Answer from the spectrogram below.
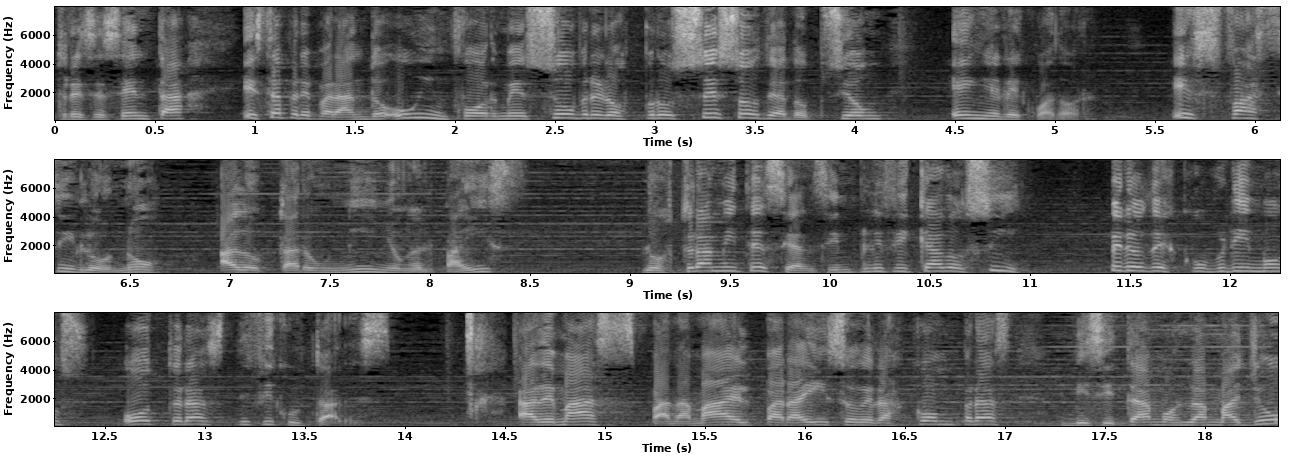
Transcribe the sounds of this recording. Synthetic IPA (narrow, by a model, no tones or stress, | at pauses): t̪ɾesesent̪a | est̪apɾe̞paɾand̪o̞ʔuŋiɱfo̞ɾme̞so̞βɾe̞lo̞spɾo̞se̞so̞zðeaðo̞psjo̞ŋ | e̞ŋe̞le̞kwa̰ðo̰ɾ | e̞sfasilo̞no̞ | aðo̞p̚t̪aɾuŋnĩɲoeŋe̞lpa̰is | lo̞st̪ɾamit̪e̞sːeansimplifikaðo̞si | pe̞ɾo̞ðe̞skuβɾimo̞s | ot̪ɾazd̪ifikult̪a̰ðḛs | a̰ðe̞maspanamaelpaɾaiso̞ðe̞lasko̞mpɾas | bisit̪amo̞zlamaʝo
